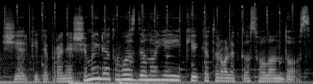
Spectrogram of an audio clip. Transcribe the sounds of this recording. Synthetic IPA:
ʃʲiɛɪɾkʲɪt̪ʲɪpɾɐnʲɛʃʲɪmɐɪlʲiɛt̪ʊʋoːsd̪ʲiɛnoːjɛɪkʲɪkʲɛt̪ʊɾʲoːlʲɪk̚t̪oːsʋɐlˠɐnd̪o̰ːs

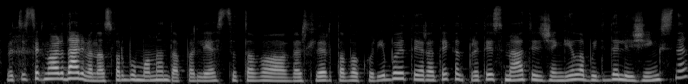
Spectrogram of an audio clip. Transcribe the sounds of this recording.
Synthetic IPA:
bʲɛt̪jʲɪst̪ʲiɛknoːɾʲɪd̪ɐɾʋʲiɛnɐsʋɐɾbumoːmʲɛnt̪ɐpɐlʲiɛsʲt̪ʲɪt̪ɑːʋoːʋʲɛɾʲsʲlʲɪɪɾt̪ɑːʋoːkʊɾʲiːboːjt̪ɐɪiːɾɐt̪ɐɪkɐt̪pʲɾʲɐt̪ʲɛɪsmʲæːt̪ɐɪsʒʲɛŋʲɡʲeːlˠɐbɐɪd̪ʲɪd̪ʲɛlʲɪʒʲɪŋksʲnʲɪ

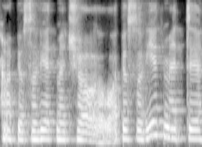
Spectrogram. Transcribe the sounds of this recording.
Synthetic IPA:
ɐpʲiɛsoʋʲiɛt̪ʲmʲɛt͡ʃʲoa̰ːpʲiɛsoːʋʲiɛt̪ʲmʲɛt̪ʲɪ

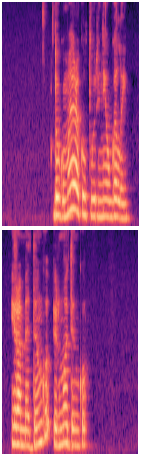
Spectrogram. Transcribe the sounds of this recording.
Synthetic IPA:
d̪ɒʊɡʊmɐiːˑɾɐkʊlˠt̪uːɾʲɪnʲɛɪɐʊɡɐlˠɐɪ | iːɾɐmʲɛd̪ʲɪŋɡʊʔɪɾnuɔd̪ʲɪŋɡʊ

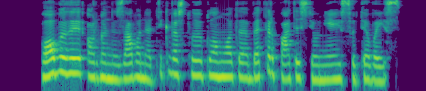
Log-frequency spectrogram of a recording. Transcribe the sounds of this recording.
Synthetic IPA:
poːbʊʋʲeɪʔɔɾɡɐnʲɪzɑːʋɔːnʲɛt̪ʲɪkʋʲɛst̪ʊʋʲʊplˠɐnuɔt̪ʲɛbʲɛt̪ɪɾpɑːt̪ʲɪːsjɛʊnʲiɛjɪsʊt̪ʲeːʋɐɪs

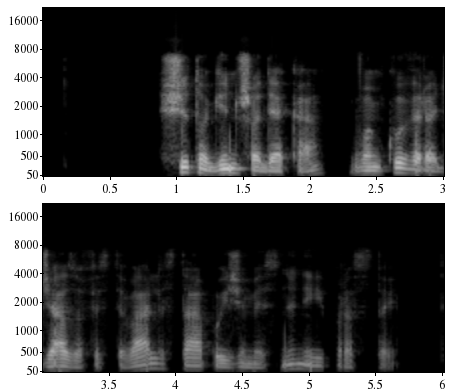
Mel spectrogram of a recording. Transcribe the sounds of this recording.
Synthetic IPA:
ʃʲɪt̪oːɡʲɪnʲˑʃoːd̪ʲeːkɐ | ʋɐŋkʊʋʲɪɾʲoːd͡ʒʲæːzoːfʲɛsʲt̪ʲɪʋɑːlʲɪst̪ɑːpoːiʒʲɛmʲɛsʲnʲɪnʲɛɪiːpɾɐ̰st̪ɐ̰ɪ

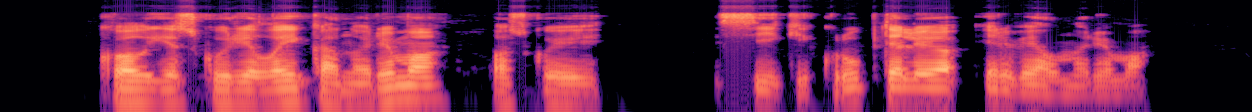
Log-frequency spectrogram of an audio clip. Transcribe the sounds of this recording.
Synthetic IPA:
kʰoːlˠjɪskuːɾʲiːlˠɐɪkɐnoːɾʲɪmoː | pɐskʊɪ | sʲiːkʲikɾuːpʲt̪ʲɛlʲoːjoːɪɾʋʲeːlˠnoːɾʲɪmoː

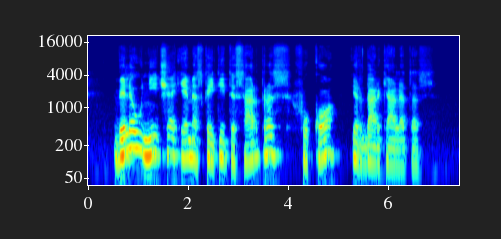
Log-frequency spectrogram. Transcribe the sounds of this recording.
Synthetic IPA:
ʋʲeːlʲɛʊnʲiːt͡ʃʲɛʔeːmʲɛskɐɪt̪ʲiːt̪ʲɪsɑɾt̪ɾɐs | fʊkoː | ɪɾd̪ɐɾkʲæːlʲɛt̪ɐs

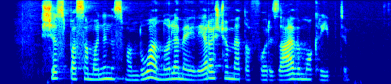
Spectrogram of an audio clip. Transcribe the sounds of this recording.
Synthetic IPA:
ʃʲɪspɐsɐmoːnʲɪnʲɪsʋɐnd̪uɔnʊlʲɛmʲɛɪlʲeːɾɐʃʲt͡ʃʲoːmʲɛt̪ɐfɔɾʲɪzɑːʋʲɪmoːkɾʲiːpʲt̪ʲɪ

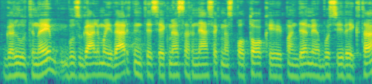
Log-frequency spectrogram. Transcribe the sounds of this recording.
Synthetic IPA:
ɡɐlˠuːt̪ʲɪnɐɪbʊsɡɑːlʲɪmɐiːʋʲɛɾʲt̪ʲɪnʲt̪ʲɪsʲeːkmʲesɐrnʲæːsʲɛkmʲeːspoːt̪oːkɐɪpɐnʲd̪ʲɛmʲɪjɛbʊsiːʋʲɛɪkt̪ɐ

